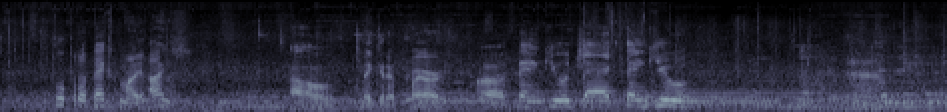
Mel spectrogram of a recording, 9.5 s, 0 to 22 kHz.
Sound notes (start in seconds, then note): 7.0 airport announcer chattering; 7.0 gentle music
